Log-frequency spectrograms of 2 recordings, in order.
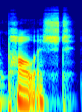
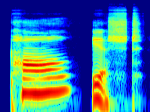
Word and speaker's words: polished: Example, after months of practice, her presentations became noticeably more polished, smoother transitions, cleaner slides, and far more confident delivery. Pronunciation Paulished stress on the first syllable.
